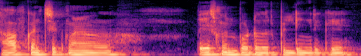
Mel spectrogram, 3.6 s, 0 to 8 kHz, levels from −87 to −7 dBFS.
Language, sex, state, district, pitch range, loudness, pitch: Tamil, male, Tamil Nadu, Nilgiris, 95-105 Hz, -18 LUFS, 100 Hz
